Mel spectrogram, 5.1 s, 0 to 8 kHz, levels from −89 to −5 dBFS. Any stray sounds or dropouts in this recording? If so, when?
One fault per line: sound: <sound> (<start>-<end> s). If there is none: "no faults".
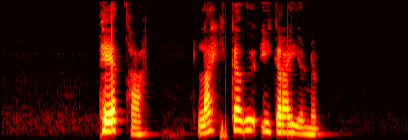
no faults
